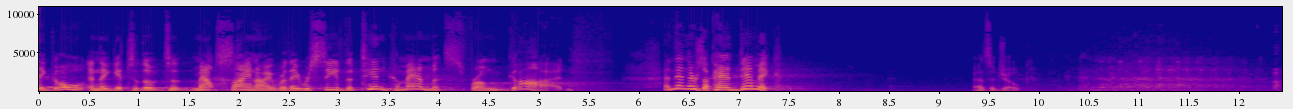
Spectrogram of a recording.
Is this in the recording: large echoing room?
yes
